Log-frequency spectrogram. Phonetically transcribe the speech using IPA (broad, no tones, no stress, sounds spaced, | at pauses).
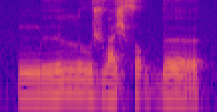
mː ʏː lː ʊː ʒ w a ʒ θ ɔ ɡ ɡ͡b œ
